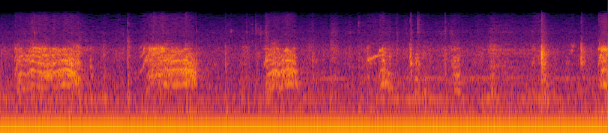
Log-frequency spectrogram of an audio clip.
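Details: In the maternity den at Ouwehands Dierenpark Rhenen, a captive polar bear mother and her three-week-old twin cubs: rough, nasal pulsed cries in roughly one-second bursts, fading to softer broken sounds over a constant low hum.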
